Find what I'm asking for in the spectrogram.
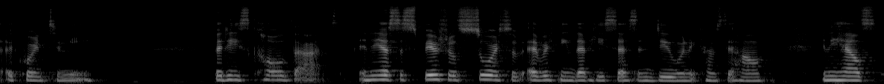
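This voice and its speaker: A Swedish-accented woman with a mid-range voice speaks English as her second language. She's a health vlogger talking casually and earnestly to camera, rambling, restarting, and correcting herself as she goes.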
